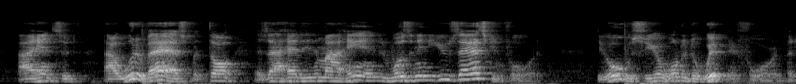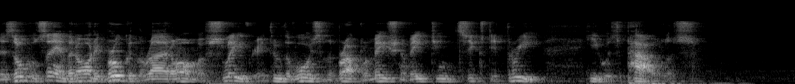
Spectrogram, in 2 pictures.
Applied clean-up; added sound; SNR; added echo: none; Clapping; 17 dB; reverberation time 0.4 s.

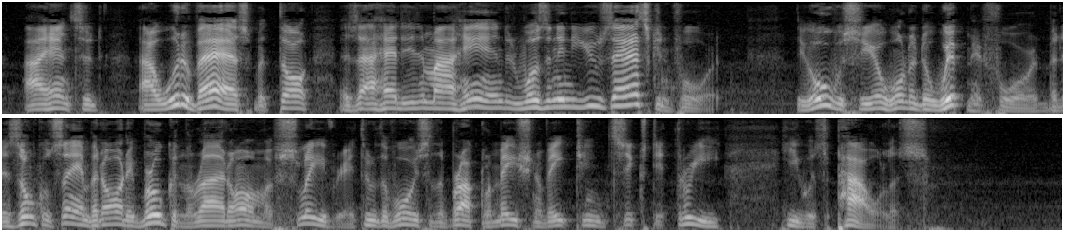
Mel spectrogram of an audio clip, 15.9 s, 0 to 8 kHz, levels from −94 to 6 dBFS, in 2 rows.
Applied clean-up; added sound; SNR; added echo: none; none; none; none.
